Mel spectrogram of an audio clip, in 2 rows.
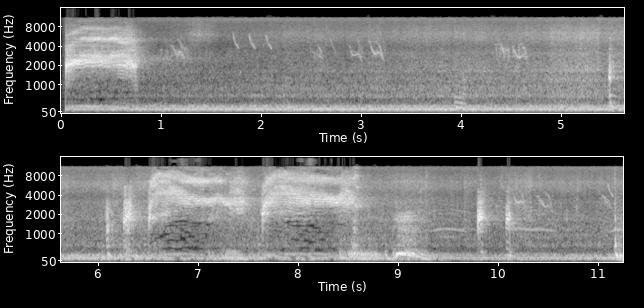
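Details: Chacma baboons squabble in the morning in Balule Nature Reserve bordering Kruger National Park, on 4 Sept 2022. Raspy, high screams come in bursts of about a second, with quieter chatter between and a constant low mechanical hum beneath.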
